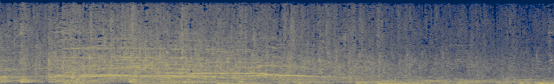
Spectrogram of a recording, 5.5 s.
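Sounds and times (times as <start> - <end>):
cheering for newlyweds: 0.0 - 4.3
applause for newlyweds: 0.0 - 5.4.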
